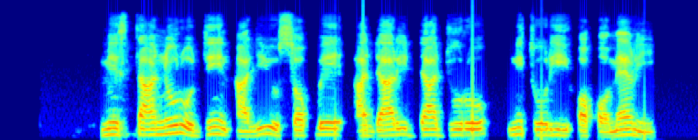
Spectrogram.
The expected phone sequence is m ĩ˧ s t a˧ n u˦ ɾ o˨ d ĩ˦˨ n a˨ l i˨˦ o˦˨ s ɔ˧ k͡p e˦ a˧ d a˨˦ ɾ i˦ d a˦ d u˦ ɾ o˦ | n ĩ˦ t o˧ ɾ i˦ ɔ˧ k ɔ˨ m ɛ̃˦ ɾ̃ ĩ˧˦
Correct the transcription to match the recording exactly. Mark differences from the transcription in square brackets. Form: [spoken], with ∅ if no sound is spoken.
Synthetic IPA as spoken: m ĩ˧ s t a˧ n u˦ ɾ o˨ d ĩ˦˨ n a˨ l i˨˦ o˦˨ s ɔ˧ k͡p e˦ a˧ d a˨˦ ɾ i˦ d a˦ d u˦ ɾ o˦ | n ĩ˦ t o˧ ɾ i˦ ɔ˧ k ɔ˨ m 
